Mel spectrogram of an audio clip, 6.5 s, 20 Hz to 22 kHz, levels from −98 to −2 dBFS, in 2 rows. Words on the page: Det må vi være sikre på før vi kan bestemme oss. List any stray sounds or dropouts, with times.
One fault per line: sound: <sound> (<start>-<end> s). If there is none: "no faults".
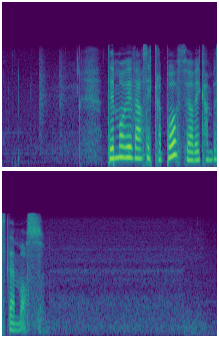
no faults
